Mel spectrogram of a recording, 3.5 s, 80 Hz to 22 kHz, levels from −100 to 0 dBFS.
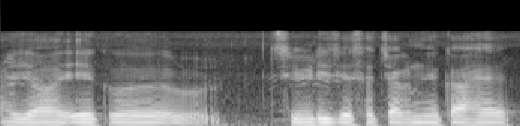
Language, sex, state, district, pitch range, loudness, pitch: Hindi, male, Jharkhand, Deoghar, 105-110 Hz, -12 LUFS, 110 Hz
